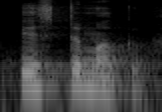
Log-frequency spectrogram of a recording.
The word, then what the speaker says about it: stomach: जब इसका प्रोनाउंसिएशन निकालेंगे तो इस CH का अर्थ का से निकल रहा है, यानी इसको हम क्या पढ़ेंगे, स्टमक।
